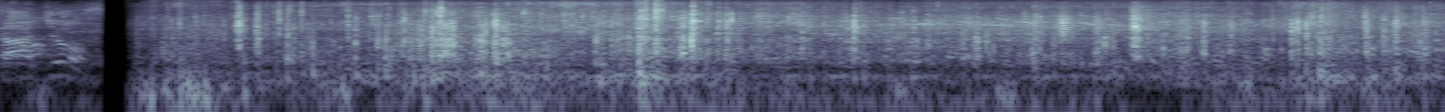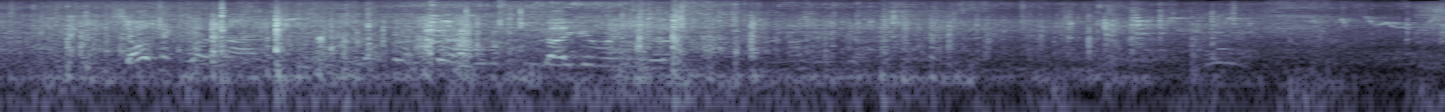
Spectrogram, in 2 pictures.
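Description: Indistinct voices of people talking in the background over an uneven low rumble of wind on the microphone.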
